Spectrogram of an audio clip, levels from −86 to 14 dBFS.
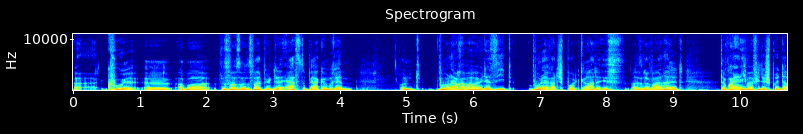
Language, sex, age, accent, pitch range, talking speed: German, male, 10-29, German, 120-140 Hz, 220 wpm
